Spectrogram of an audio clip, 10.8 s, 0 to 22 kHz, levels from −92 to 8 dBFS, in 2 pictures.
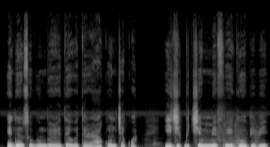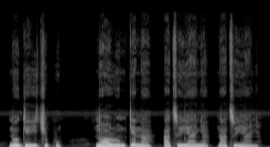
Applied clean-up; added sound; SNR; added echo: none; none; none; none.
